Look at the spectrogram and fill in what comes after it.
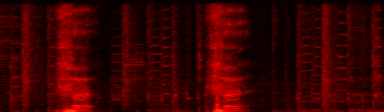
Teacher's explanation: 个音就在旁边，我们就知道其实它念起来跟很接近，只是是用嘴唇跟牙齿，这个音则是改用两片嘴唇。然后因为是无声的音，我们就可以知道 念的时候声带不要震动，所以念出来就是呼的音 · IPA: ɸ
